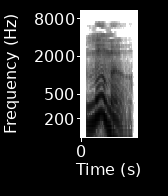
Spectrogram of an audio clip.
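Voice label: "muumuu", British English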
